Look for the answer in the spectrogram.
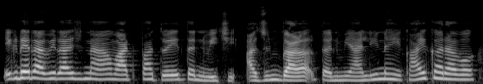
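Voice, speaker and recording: In a lo-fi recording, a woman with a Marathi accent and a slightly high voice casually recaps a TV serial episode at normal speed. She tells it like a story, lightly acting out the characters' dialogue.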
